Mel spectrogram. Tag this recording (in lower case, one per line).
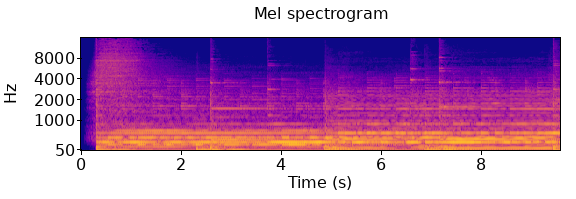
echo
music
